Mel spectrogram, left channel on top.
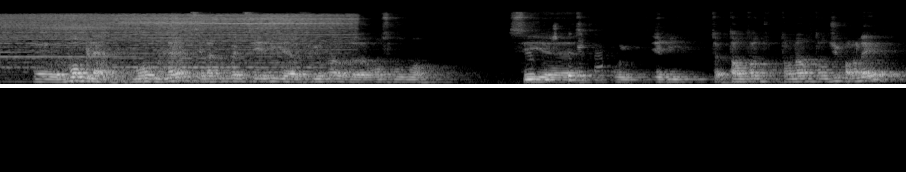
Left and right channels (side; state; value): right; silent; digital silence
